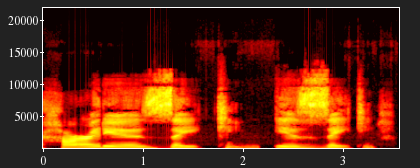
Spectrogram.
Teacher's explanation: o T do heart juntando com is, tendo aquela modificação do som rarará. Então, though your heart is aching, is aching.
